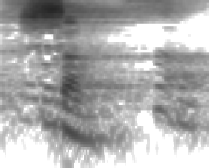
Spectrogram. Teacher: दंत स का अर्थ होता है वो दांत के सहारे उच्चारण करना होता है।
